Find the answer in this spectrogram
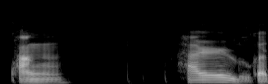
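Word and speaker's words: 광한루: 그래서 얘 어떻게 발음합니까? 광 할루가 돼요. 광할루. 이렇게 붙여서 왜냐면요 룰을 떼어 가지고 광함만 쓰지 않습니다. 우리가 광할루가 맞아요.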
